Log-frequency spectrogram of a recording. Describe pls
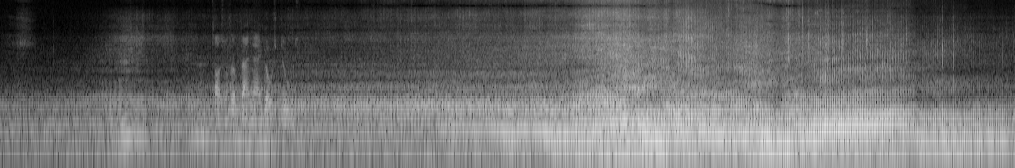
motorcycle dirt bike motocross pass by medium speed and jump dirt ramp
